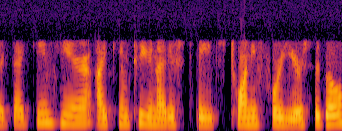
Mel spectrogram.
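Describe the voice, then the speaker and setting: With a Spanish accent, a woman speaks at a moderate pace and fairly low pitch, keeping her intonation fairly even. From Michoacan, Mexico. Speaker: health equity advocate. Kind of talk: interview.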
